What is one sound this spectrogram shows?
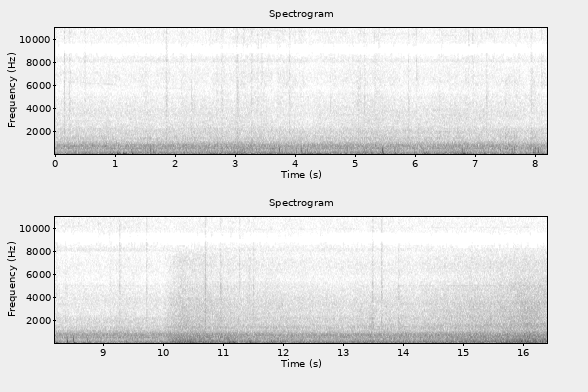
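A windscreen wiper sweeps across a wet windscreen.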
